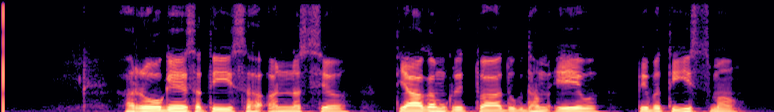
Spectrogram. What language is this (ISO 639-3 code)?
san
